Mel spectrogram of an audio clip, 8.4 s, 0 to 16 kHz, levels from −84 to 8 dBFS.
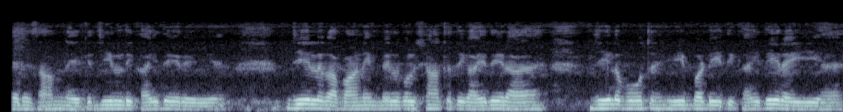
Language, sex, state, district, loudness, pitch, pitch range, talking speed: Hindi, male, Haryana, Charkhi Dadri, -15 LUFS, 120 Hz, 115-125 Hz, 170 wpm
